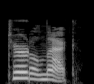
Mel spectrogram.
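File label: "turtle neck", British English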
